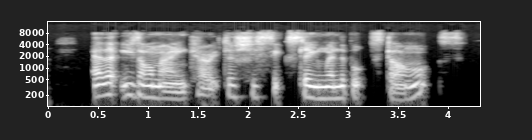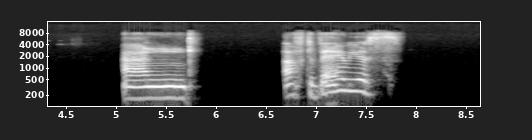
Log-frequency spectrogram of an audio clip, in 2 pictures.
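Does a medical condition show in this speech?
No.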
